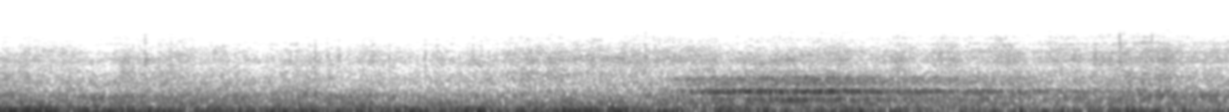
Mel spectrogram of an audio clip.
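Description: Bicycle tyres crunch and rumble over a gravel track.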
